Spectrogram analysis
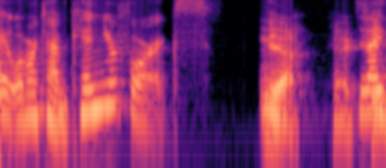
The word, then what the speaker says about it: Kin Euphorics: Kin Euphorics.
